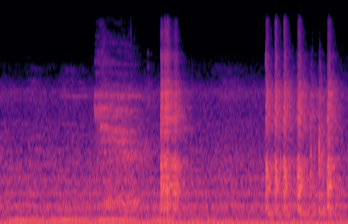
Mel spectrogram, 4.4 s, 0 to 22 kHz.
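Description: Two short, sharp breaths from a lifter straining under a 67.5 kg back-pressure wrist lift on a single-pulley cable machine. Near the end comes a quick run of metallic clinks and rattles from the machine's weight plates and cable.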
